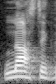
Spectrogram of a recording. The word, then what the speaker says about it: Gnostic: Gnostic, the G is silent, but it's spelled G-N-O-S-T-I-C. G-N-O-S-T-I-C heresy. H-E-R-E-S-Y.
